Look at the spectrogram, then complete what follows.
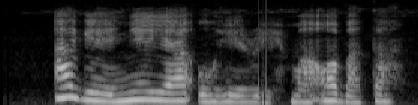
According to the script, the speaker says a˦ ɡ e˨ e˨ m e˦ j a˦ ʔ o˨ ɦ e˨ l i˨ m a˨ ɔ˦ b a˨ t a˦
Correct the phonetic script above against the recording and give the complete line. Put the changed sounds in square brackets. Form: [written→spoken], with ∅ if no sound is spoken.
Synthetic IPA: a˦ ɡ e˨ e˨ [m→ɲ] e˦ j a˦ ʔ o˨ ɦ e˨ [l→ɾ] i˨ m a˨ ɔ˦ b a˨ t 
